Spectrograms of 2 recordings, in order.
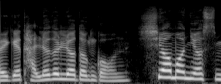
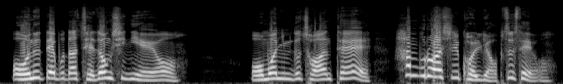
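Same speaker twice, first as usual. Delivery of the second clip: louder, lifted voice building in indignation; defiant retort; 3 semitones higher, 5 dB louder than usual. Acted. Wife talking back to mother-in-law, defiant retort. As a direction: argue back, pressing harder toward the end.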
